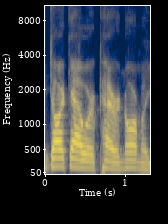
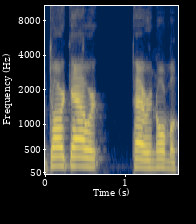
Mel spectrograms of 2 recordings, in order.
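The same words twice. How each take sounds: First: The name is run together without a pause. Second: The name has a clear pause inside it. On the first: The speaker calls it wrong. "you don't say dark hour paranormal" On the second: The speaker calls it right. "You go dark hour paranormal because there's a space"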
